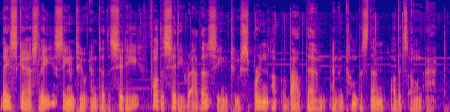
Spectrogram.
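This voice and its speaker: Deep, gravelly male story narrator. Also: sing-song, measured pace, hardly any pauses, a little mellow. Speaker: audiobook reader. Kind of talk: dramatic scripted narration of a classic ghost story.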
